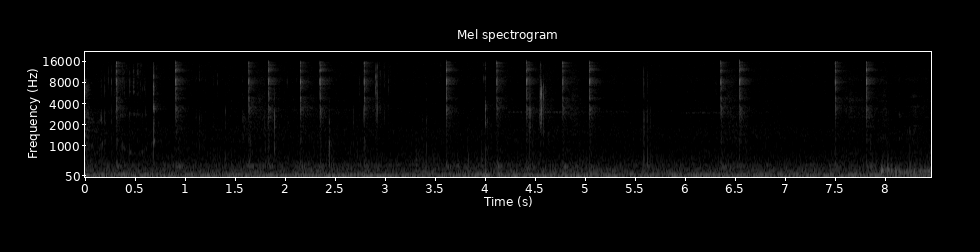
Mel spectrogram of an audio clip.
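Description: Faint computer mouse clicks, irregular and some in quick pairs, over near silence.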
